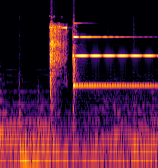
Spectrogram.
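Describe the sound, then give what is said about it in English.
A Shopify new-sale notification chime: a short rattling burst is followed by a bright, clear bell ding that rings on as a sustained high tone, heard alone. “Don't you just love that sound? It's the sound of another sale on Shopify,”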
